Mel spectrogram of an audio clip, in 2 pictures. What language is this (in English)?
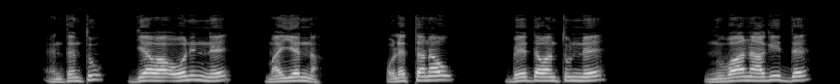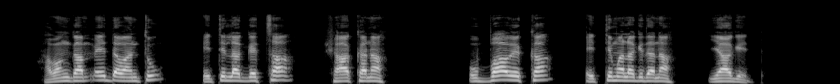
Dawro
